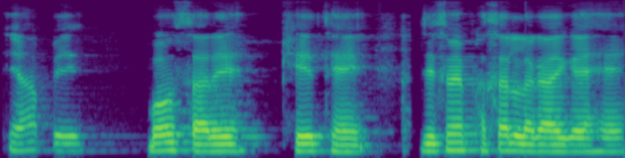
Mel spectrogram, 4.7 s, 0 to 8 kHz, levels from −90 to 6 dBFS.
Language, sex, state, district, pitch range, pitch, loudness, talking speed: Hindi, male, Bihar, Lakhisarai, 135-145 Hz, 140 Hz, -15 LUFS, 140 wpm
